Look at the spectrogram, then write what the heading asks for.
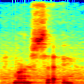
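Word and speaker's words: Marseille: for mar mar Marse Marse that is how you pronounce that marsel yes we'll come back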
